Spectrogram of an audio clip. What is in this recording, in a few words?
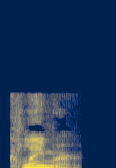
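"claimer", British English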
